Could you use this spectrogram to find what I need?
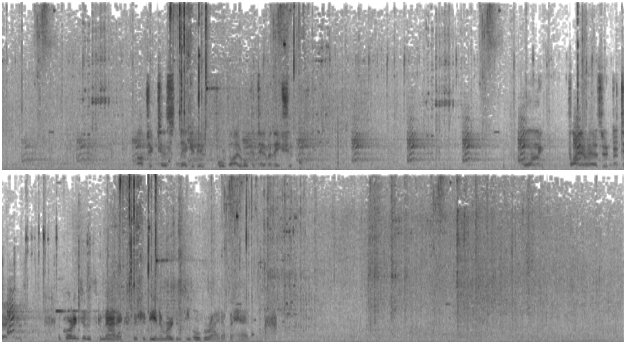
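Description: A fire crackles and roars nearby.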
